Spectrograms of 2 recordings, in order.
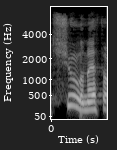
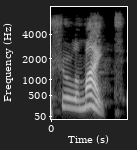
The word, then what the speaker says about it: Shulamite: The consonants for Solomon are the same here in her name, but with differing vowels, such that we pronounce it Shulamith or Shulamite instead of Solomon.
